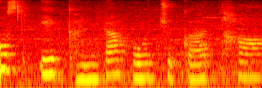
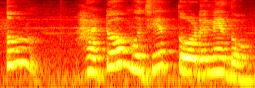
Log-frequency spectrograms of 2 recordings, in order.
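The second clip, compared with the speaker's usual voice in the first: loud, higher commanding shout; brother's urgent order; 3 semitones higher, 9 dB louder than usual. Retold or imitated. Brother shouting through the locked door, urgent and loud. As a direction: push her aside and take charge, loudly. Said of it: "तो भैया बोलते हैं".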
